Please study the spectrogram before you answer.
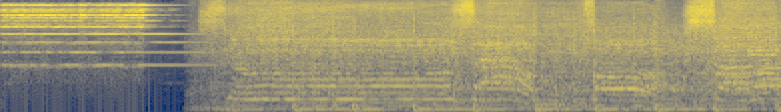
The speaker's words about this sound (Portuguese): Ô, para de gritar aí, meu! Tô gravando! Mãe, fala para as crianças parar de gritar aí, eu tô gravando.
